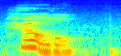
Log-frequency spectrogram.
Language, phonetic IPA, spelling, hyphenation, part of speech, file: Georgian, [häe̞ɾi], ჰაერი, ჰა‧ე‧რი, noun, Ka-ჰაერი.ogg
- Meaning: air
